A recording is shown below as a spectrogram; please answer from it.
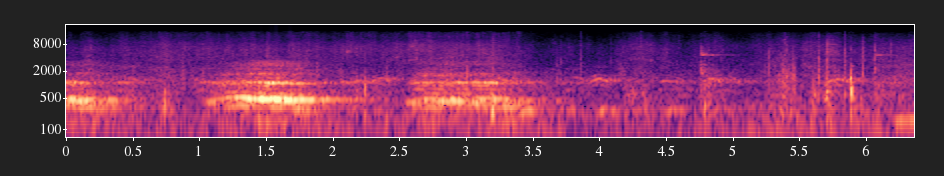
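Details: Female polar bear cub Lila, nine months old, at Maruyama Zoo in Sapporo, Hokkaido, fussing around 11 a.m. on 2 October 2015 amid typhoon wind and rain, apparently hungry; moderate, drawn-out harmonic wails over steady storm noise.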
